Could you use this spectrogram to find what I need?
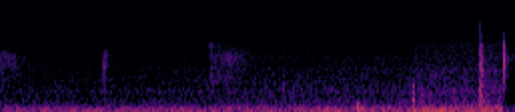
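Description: Snooker balls click against each other softly.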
